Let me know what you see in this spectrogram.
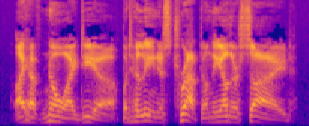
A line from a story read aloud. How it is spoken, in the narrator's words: Jonan said through gritted teeth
